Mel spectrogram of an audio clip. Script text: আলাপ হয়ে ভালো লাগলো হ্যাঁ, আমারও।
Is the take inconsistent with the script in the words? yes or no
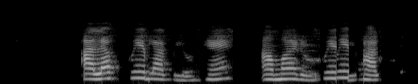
yes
